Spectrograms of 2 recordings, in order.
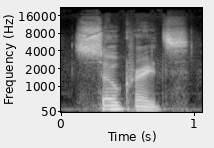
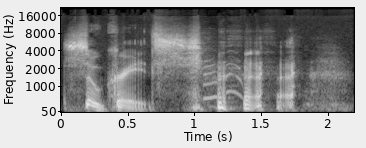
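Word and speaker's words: Socrates: were at first i thought his name was pronounced as sokrates like literally and but i mean because again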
